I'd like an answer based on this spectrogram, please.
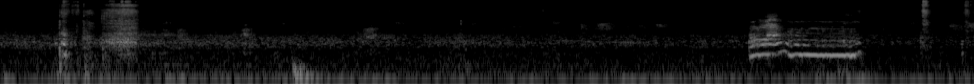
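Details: Young Dragon Li kitten in Hangzhou, Zhejiang, China, play-fighting: a few soft thuds and rustles, then one strong, steady, tonal meow of about a second near the end.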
